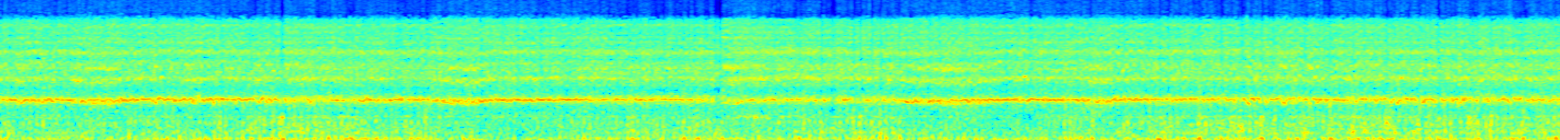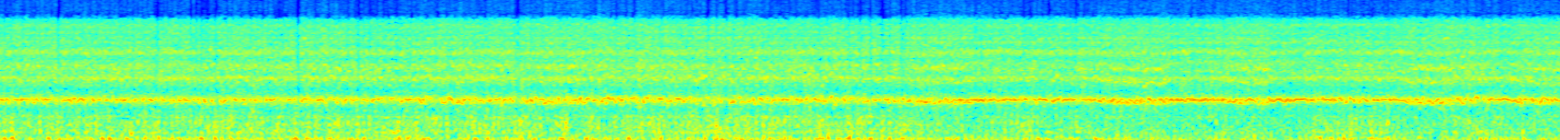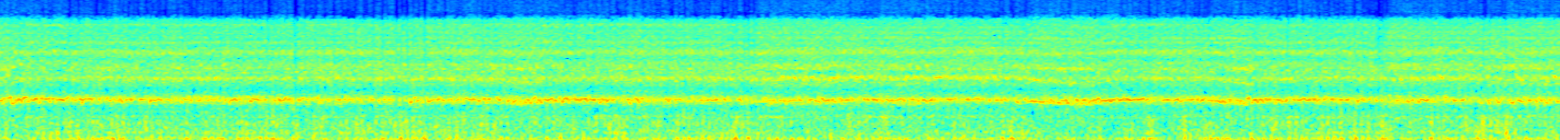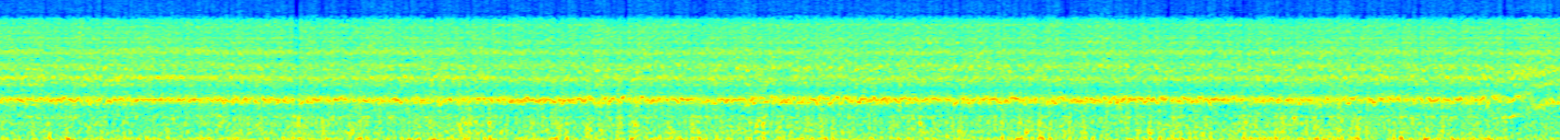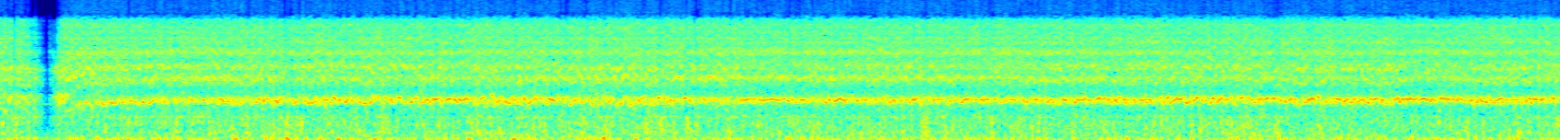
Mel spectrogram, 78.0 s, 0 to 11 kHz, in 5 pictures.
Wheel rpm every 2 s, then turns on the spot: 220, 230, 230, 230, 230, 230, 230, 230, 230, 230, 230, 230, 220, 230, 230, 220, 230, 230, 230, 220, 220, 220, 230, 220, 230, 230, 230, 220, 230, 230, 190, 140, 220, 220, 230, 230, 230, 220, 220.
none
